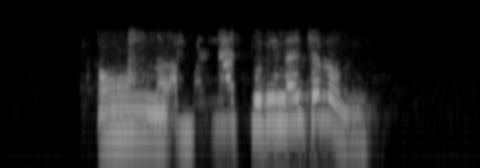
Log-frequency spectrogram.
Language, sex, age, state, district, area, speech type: Hindi, female, 60+, Uttar Pradesh, Sitapur, rural, conversation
